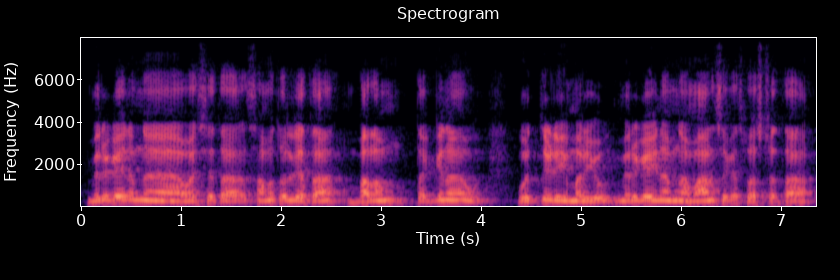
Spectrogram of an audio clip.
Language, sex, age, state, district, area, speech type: Telugu, male, 60+, Andhra Pradesh, Eluru, urban, spontaneous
